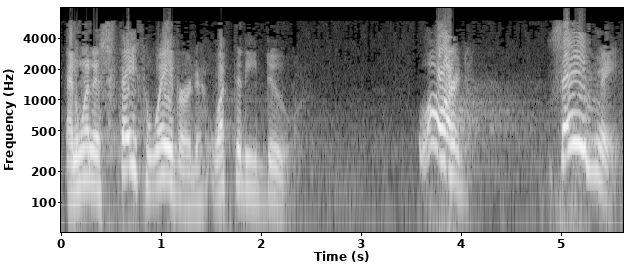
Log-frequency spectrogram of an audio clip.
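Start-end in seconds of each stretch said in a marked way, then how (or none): 3.6-5.6 high, loud cry for help; desperate cry. Pretend. Preacher voicing Peter sinking and crying to his Lord for rescue. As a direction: call out as if sinking.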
